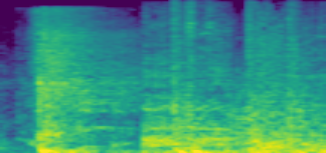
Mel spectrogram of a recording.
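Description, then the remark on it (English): A heavy thump of a door being kicked in, followed by a second forceful impact that lingers in a loud, crashing rumble. No voices. “He kicks down the door with his big leg chops that he does.”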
